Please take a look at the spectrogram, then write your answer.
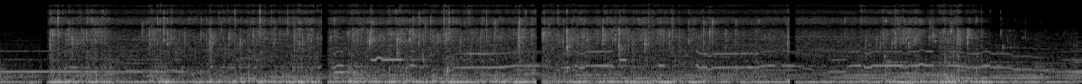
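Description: Tap water runs steadily into a sink as fresh strawberries are rinsed, with continuous splashing and occasional small knocks and clinks throughout, close and fairly loud.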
